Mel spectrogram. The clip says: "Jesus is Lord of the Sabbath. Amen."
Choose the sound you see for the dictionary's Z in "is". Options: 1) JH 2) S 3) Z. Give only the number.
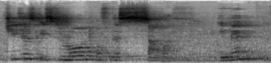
2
